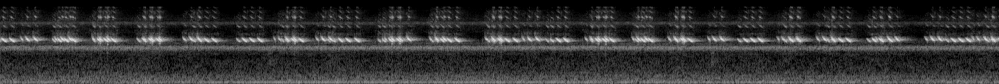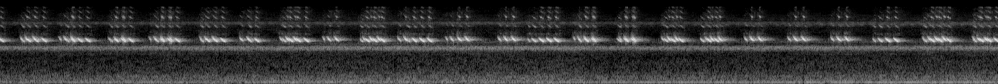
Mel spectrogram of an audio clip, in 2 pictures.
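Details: Cricket calling through the night, a long run of quick pulsed chirps at a steady pace of about two per second, backed by a continuous low insect hum.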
